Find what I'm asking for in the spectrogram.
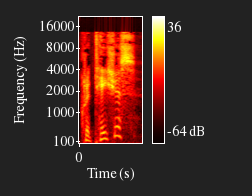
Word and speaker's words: Cretaceous: This was 66 million years ago, the end, what is it, Cretaceous? Is that how it's pronounced? – Yep.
